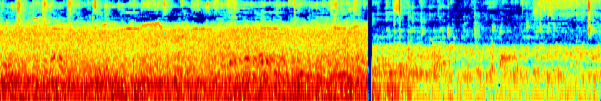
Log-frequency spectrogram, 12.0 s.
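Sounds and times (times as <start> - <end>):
outdoor background noise: 0.0 - 12.0
bird chirping: 0.6 - 4.6.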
